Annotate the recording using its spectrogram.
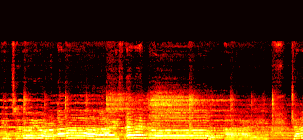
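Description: A woman singing a slow ballad, drawing out the words in long held notes that slide from one pitch to the next; a long steady note in the middle drops to a lower one about four seconds in.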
